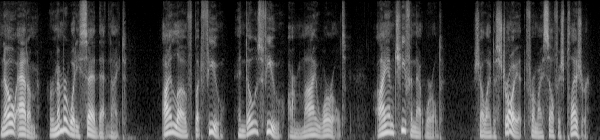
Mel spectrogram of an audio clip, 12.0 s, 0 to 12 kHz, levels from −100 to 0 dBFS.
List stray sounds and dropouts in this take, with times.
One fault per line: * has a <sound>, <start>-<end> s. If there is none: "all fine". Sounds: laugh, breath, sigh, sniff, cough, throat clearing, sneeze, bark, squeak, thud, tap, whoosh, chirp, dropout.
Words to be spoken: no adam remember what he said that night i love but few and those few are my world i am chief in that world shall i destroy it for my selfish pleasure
all fine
